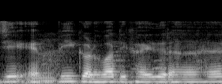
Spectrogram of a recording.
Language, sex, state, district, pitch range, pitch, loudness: Hindi, male, Jharkhand, Garhwa, 115-125 Hz, 120 Hz, -16 LUFS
